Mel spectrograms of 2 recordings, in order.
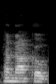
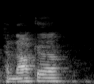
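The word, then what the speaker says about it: Picocca: two smiths on the panaco bluffs sorry panaka i can never pronounce that let me remove cities in town p-i-c-o-c-c-a bluffs pinocchia bluffs i can give you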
